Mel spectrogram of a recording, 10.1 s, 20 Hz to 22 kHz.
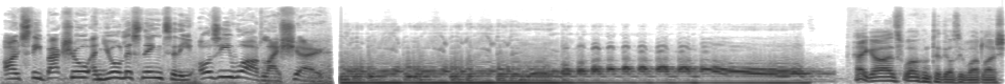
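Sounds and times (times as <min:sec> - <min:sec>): didgeridoo drone: 0:03.4 - 0:08.4.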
